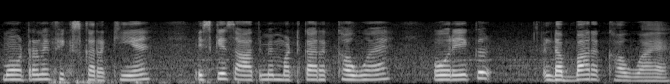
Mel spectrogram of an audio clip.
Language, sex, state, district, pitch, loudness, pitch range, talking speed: Hindi, female, Haryana, Jhajjar, 220 Hz, -17 LUFS, 210-230 Hz, 170 wpm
